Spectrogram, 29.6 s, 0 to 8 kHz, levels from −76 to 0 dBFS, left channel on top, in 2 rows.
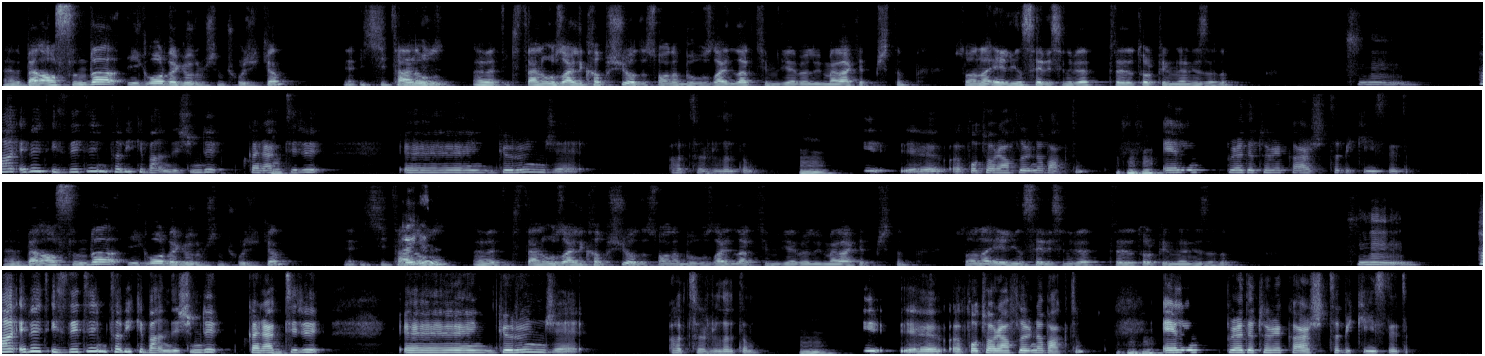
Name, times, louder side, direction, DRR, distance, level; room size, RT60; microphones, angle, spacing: voice 1, 0.0-2.8 3.4-4.4 4.7-5.0 5.3-9.1 9.6-12.3 13.4-13.5 17.5-17.6 22.8-23.1 25.9-26.4, left 4 dB, 75° left, 0.7 m, -28 dB
voice 2, 4.0-4.4 13.6-14.2 14.8-17.0 17.3-18.0 18.3-18.5 18.8-20.6 21.5-22.4 23.4-25.7 26.0-26.1 26.4-26.8 27.1-28.9, right 8 dB, 85° right, 0.3 m, -28 dB
6.6 x 3.0 x 5.0 m
head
